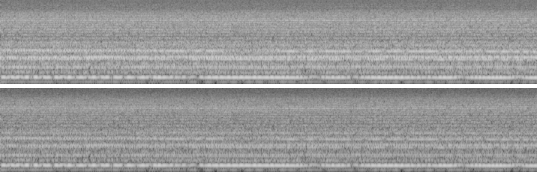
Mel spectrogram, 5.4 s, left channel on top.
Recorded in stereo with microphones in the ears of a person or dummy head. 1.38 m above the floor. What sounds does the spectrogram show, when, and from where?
0.0 s a drone: 25° left (ahead or behind)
